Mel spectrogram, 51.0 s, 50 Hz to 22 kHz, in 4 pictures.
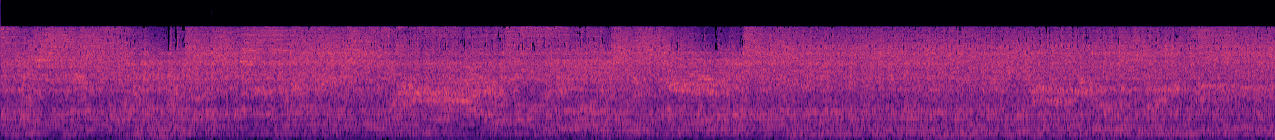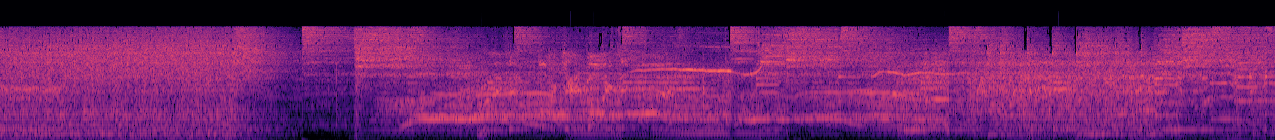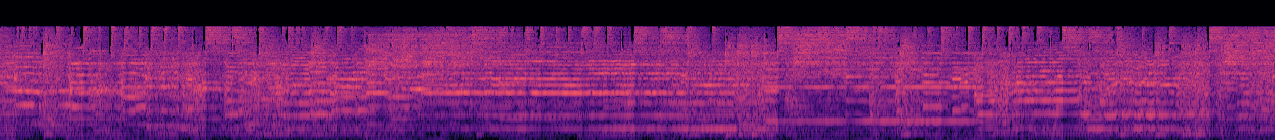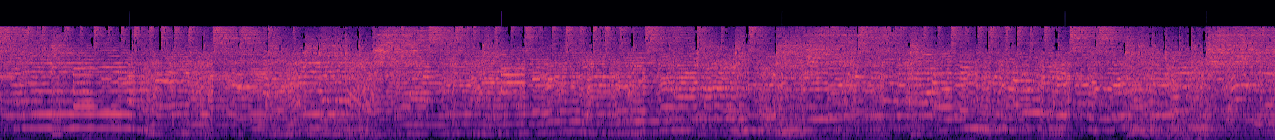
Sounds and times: Music: 0.0 - 51.0
Speech: 3.9 - 6.1, 17.5 - 19.5, 50.4 - 51.0.

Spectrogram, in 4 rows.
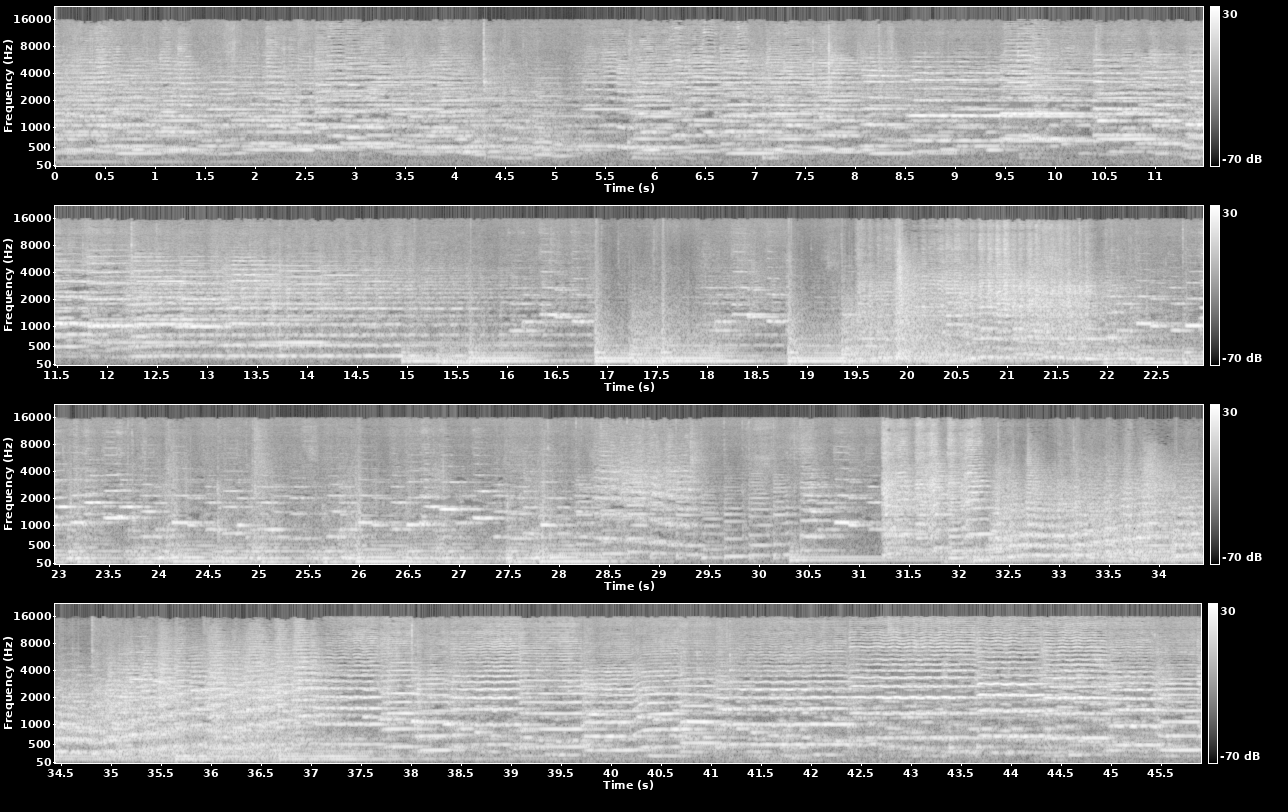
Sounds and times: Violin, fiddle: 0.0 - 16.9, 19.5 - 45.9
Cello: 0.0 - 45.9
Orchestra: 0.0 - 45.9.

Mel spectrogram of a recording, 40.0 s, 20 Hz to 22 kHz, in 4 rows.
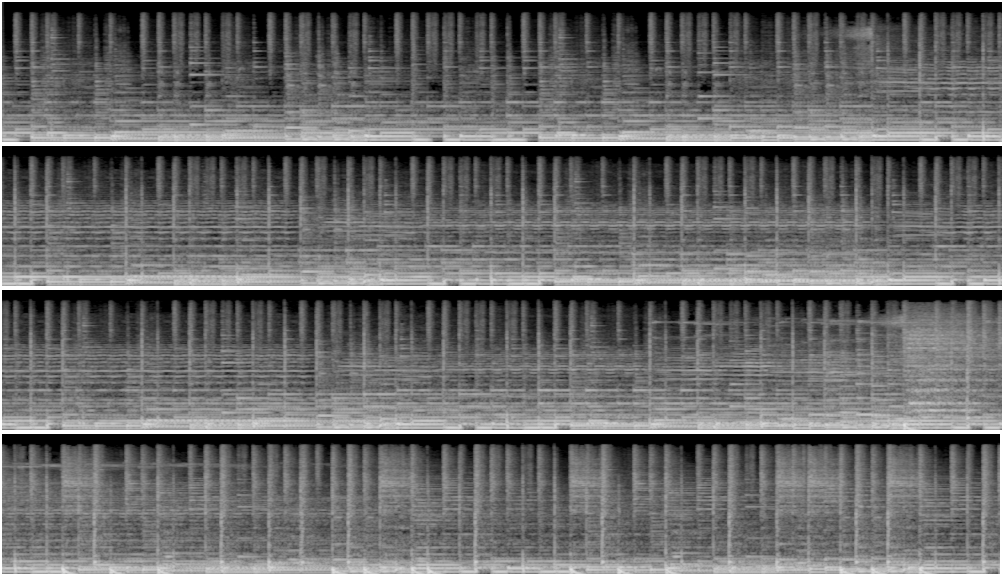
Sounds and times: Music: 0.0 - 39.9.

